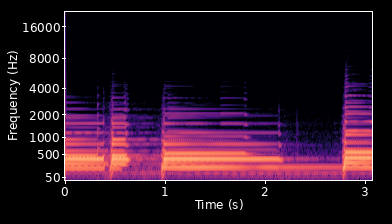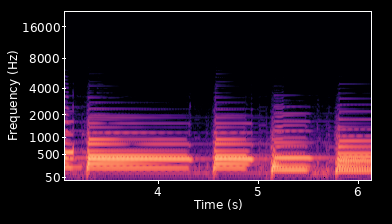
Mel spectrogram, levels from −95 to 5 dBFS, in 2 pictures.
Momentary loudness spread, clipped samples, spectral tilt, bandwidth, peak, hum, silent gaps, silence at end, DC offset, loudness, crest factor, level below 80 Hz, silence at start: 8 LU; under 0.1%; -10 dB/octave; 3.5 kHz; -4 dBFS; 60 Hz at -50 dBFS; none; 0 s; under 0.1%; -18 LUFS; 14 dB; -54 dBFS; 0 s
